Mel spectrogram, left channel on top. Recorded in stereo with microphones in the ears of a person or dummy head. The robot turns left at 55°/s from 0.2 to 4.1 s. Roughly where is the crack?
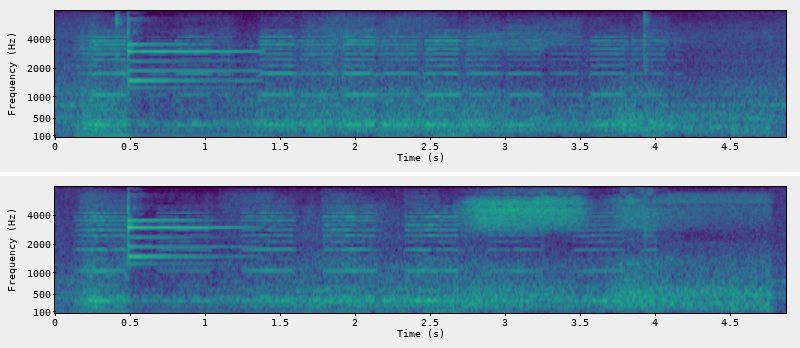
I don't hear a crack.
